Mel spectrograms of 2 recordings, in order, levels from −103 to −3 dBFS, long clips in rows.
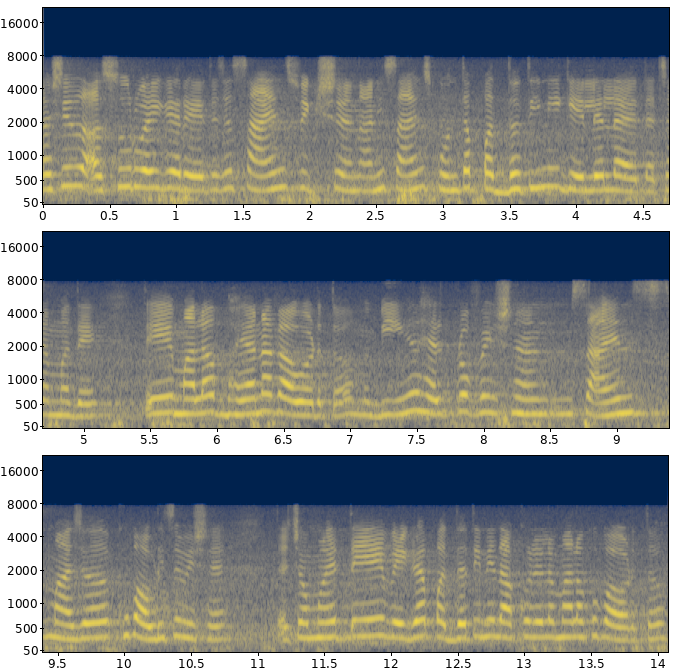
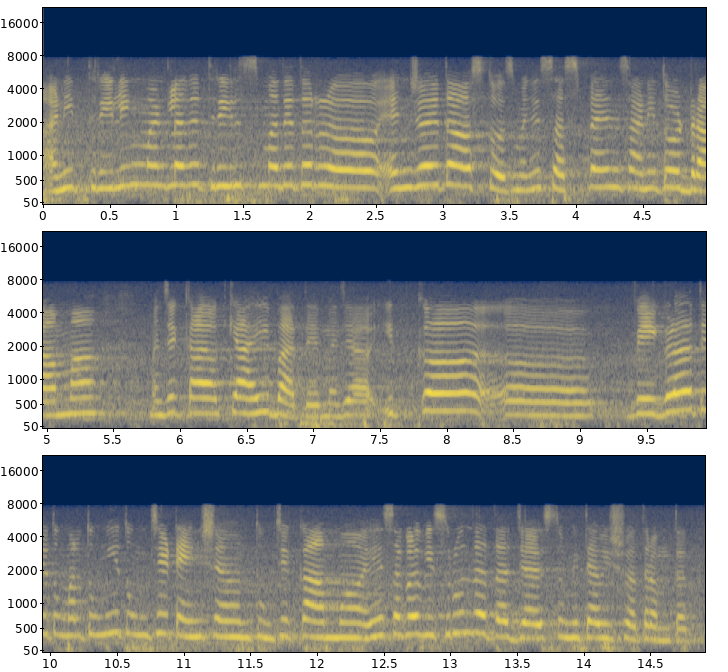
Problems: none marked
